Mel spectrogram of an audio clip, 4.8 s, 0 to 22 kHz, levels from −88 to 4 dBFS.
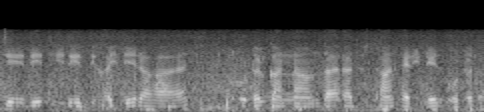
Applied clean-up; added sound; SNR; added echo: none; none; none; none.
